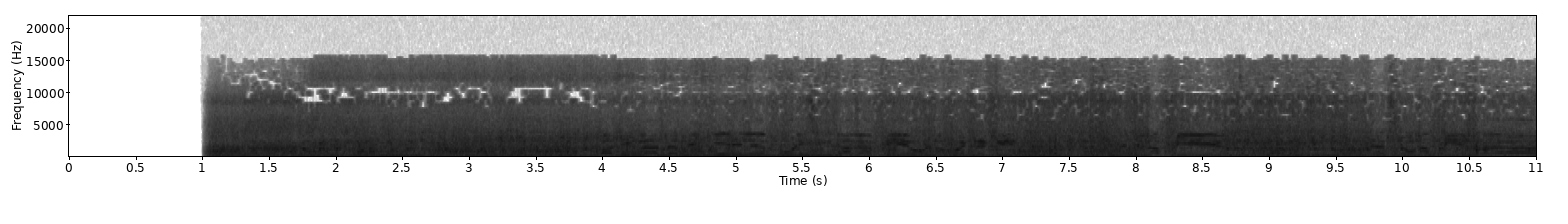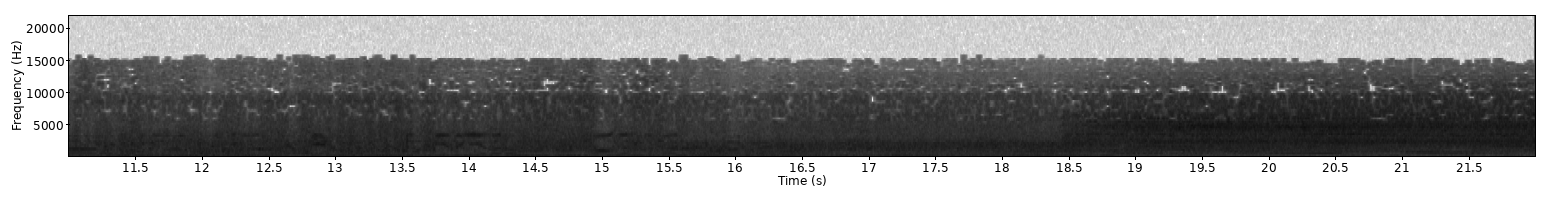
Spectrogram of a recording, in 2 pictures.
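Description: Heavy machinery hums and rumbles loudly.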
